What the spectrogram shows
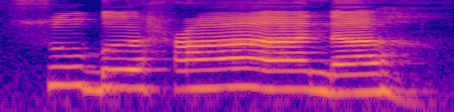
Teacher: सुब्हानहु, तो यहाँ पे वक्फ़े लाजिम है, रुकना लाजमी है, तो इसलिए हम क्या करेंगे, यहाँ रुकेंगे और यहाँ जो उल्टा पेश है हा के ऊपर ड्रॉप हो जाएगा, हा को हम साकिन पढ़ेंगे।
